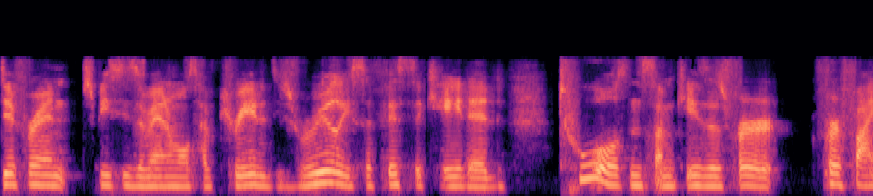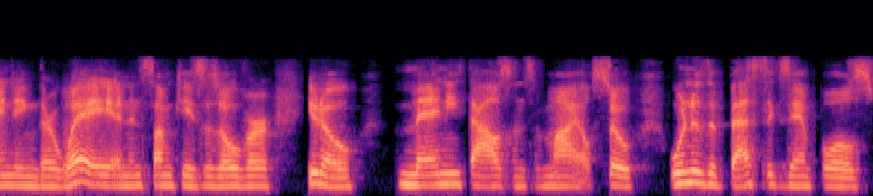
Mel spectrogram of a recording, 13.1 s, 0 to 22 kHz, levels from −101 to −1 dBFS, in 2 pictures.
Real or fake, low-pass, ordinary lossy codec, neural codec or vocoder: real; 7.2 kHz; AAC, 32 kbps; none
